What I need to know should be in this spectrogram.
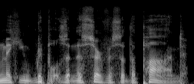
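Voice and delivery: plain reading voice

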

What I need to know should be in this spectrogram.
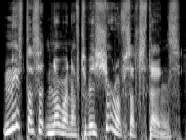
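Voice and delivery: high, cross elf rebuke; snapping. A narrator's reading. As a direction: snap back in a high elf voice. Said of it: "the elf snapped".

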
